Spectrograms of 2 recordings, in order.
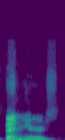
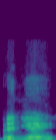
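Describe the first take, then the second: First: The name does not sound like beignet. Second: The name sounds like the pastry beignet. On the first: The speaker calls it right. "this is how he pronounces it" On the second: The speaker calls it wrong. "chirp right now and say it's it's beignet, like the you know tasty New Orleans treat"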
